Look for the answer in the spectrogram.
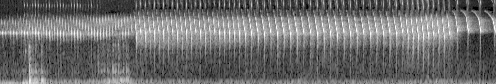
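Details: Canary bait song for provoking other canaries to reply with rolling song: a sustained high buzzy tone, then a long rapid roll of clicking notes at steady pace, closing with a few swooping whistles.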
